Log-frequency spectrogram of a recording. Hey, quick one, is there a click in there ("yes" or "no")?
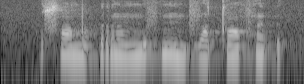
no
